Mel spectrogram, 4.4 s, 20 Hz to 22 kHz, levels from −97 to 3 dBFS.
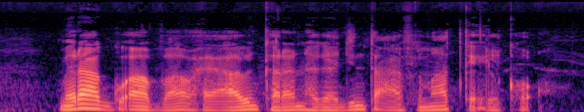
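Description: No technical faults are audible.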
